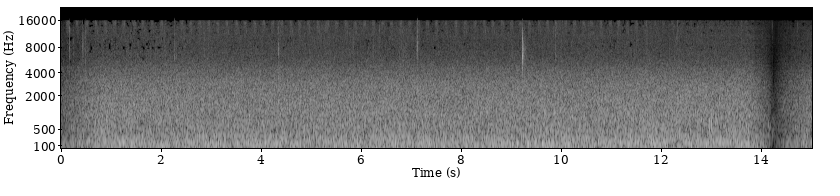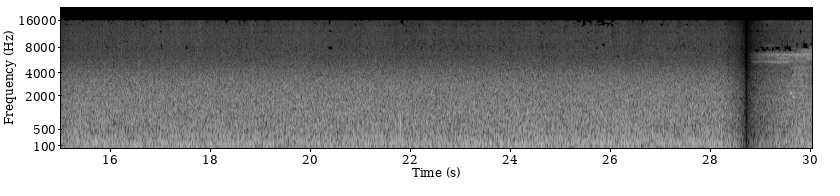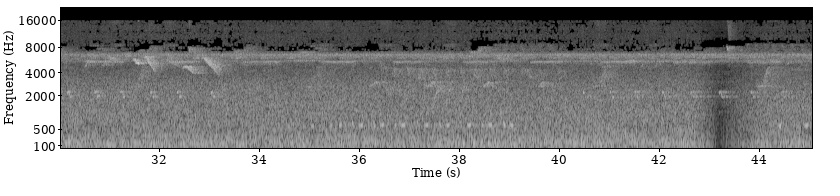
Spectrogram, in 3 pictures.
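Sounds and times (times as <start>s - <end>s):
creek water rushing over rocks: 0.0s - 13.4s.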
